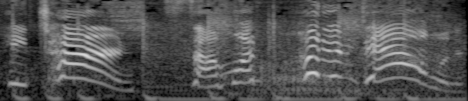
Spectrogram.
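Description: A woman voicing a cocky, teasing, self-assured young woman in an animated webcomic dub. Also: very high voice, takes it slowly, over loud music, full character voice. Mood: panicked, urgent. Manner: playful, smug, sing-song teasing.

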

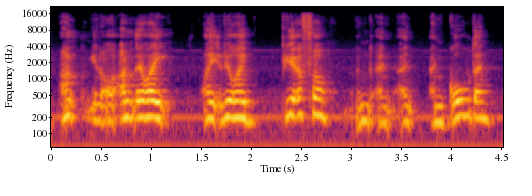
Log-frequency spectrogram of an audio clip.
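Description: A man's voice: sits high, steady tone, normal speed, dark tone, a little hiss or hum, voice pushed up, lightly acted. A Scottish man voicing a dreamy, simple-minded teenage boy who rambles and gets easily distracted. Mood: awestruck. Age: young adult.

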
